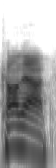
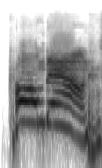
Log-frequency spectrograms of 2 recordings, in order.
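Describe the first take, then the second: First: It is said quietly and evenly. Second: It is screamed loudly. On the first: "she doesn't say like calm down" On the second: "She like screams it"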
